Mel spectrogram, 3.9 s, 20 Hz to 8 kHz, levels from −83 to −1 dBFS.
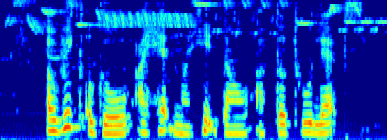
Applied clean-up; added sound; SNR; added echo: classical method spectral subtraction.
